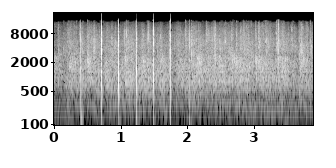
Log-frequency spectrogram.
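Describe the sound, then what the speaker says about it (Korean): A seminar audience at a patriotic lecture forum opens the event with applause: several loud, distinct claps near the start over a bed of broader crowd clapping that continues evenly afterward. "다 함께 큰 박수로"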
